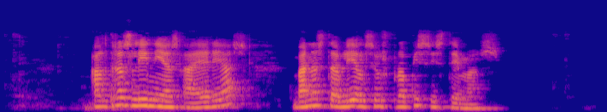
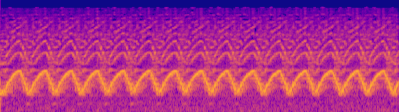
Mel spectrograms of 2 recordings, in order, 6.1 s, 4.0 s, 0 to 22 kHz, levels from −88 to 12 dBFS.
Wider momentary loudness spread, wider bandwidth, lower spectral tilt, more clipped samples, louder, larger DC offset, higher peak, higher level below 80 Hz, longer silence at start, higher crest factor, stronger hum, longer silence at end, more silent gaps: first, 14 LU vs 1 LU; second, 7.2 kHz vs 17 kHz; first, -5 dB/octave vs 0.5 dB/octave; neither; second, -20 LUFS vs -8 LUFS; neither; about the same, 0 dBFS vs 0 dBFS; second, -68 dBFS vs -48 dBFS; first, 0.85 s vs 0 s; first, 20 dB vs 10 dB; second, none vs 50 Hz at -50 dBFS; first, 1.1 s vs 0 s; neither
